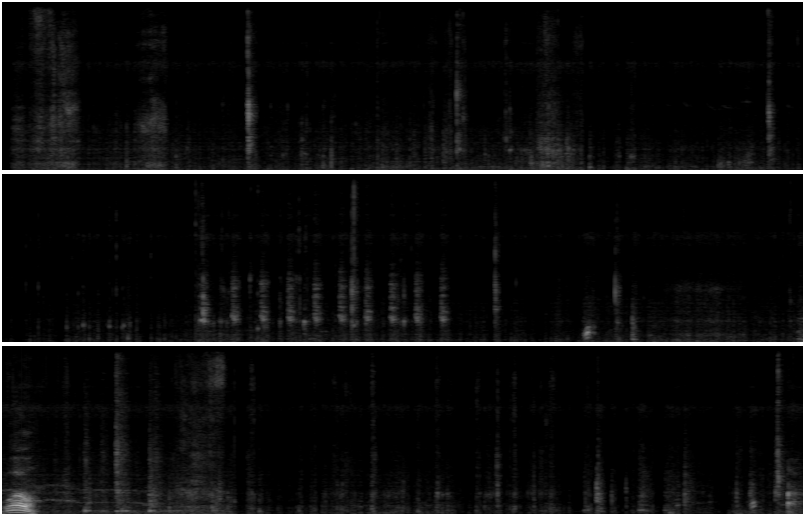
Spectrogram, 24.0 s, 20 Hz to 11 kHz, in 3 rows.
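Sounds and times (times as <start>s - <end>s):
person chewing and eating: 0.1s - 24.0s.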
